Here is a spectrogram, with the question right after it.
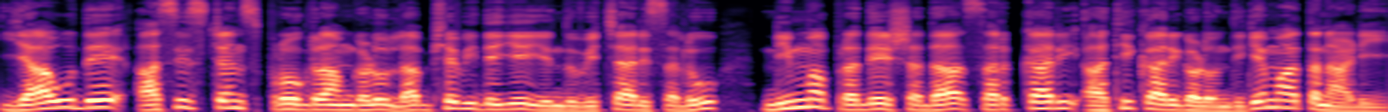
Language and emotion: Kannada, neutral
